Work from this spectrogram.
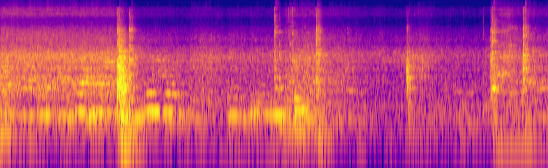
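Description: Country chicken stir-fried with whisked sour yogurt in a pan, a steady sizzle under a spoon scraping and stirring. Sharp clanks of the spoon against the pan come every second or so.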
